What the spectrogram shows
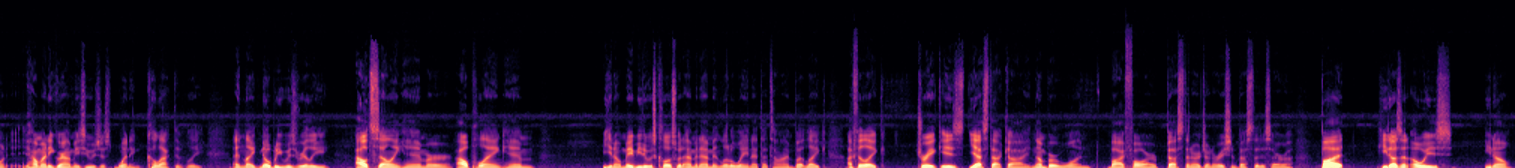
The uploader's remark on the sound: Recorded live outside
